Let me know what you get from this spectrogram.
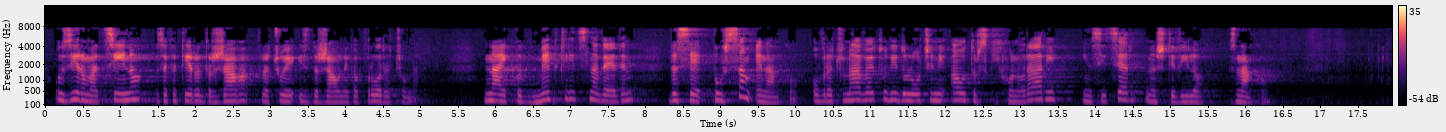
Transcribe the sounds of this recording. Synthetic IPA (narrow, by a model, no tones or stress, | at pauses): ɔziːɾɔmat̪seːnɔzakat̪eːɾɔd̪əɾʒaːʋaplat͡ʃuːjɛʔizd̪əɾʒaːwnɛɡapɾoɾat͡ʃuːna̰ | najkɔt̪mɛt̪klit̪snaʋɛːd̪ɛmd̪asɛpɔwsəmɛnaːkʰɔ̰ɔbɾat͡ʃunaːʋajɔt̪uːd̪id̪ɔloːt͡ʃɛniʔawt̪ɔɾskixɔnɔɾaːɾiinsit̪sɛɾnaʃt̪ɛʋiːlɔznaːkɔw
